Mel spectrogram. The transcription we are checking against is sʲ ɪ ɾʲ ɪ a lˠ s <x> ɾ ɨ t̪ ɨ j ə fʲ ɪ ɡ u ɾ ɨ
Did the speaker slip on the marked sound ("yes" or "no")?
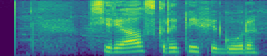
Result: yes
